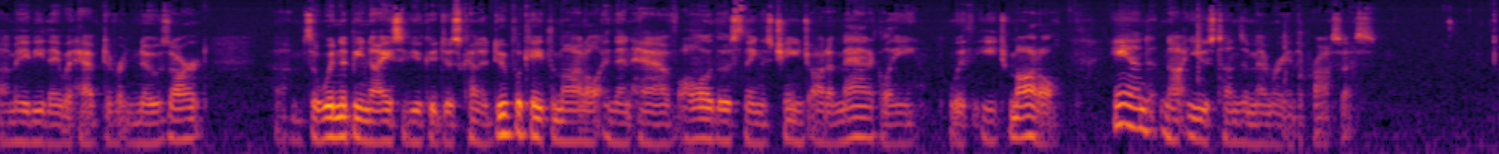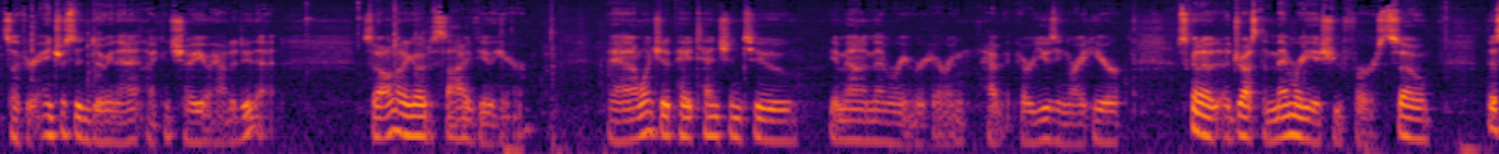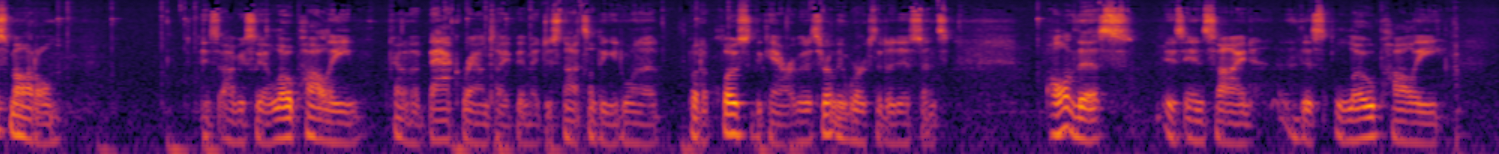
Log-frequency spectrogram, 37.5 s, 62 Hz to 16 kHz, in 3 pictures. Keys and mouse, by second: 10.1 middle click, 12.8 middle click, 15.1 click, 15.8 middle click, 16.8 KP_3, 24.1 alt+shift+middle click, 26.0-26.4 alt+middle drag, 26.6 alt+shift+middle drag, 26.8-28.7 alt+middle drag, 28.9 alt+shift+middle click, 29.2 alt+middle click, 30.9 shift+middle drag, 33.7-34.3 drag.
